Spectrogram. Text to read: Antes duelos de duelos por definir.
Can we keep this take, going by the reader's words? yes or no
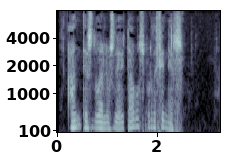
no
